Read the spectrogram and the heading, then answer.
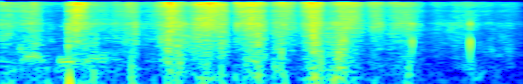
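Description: Crinkly rustling of jacket fabric while taking a dog for a walk, a continuous run of soft scratchy swishes and brushing bursts that rise and fall irregularly, with no voices.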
